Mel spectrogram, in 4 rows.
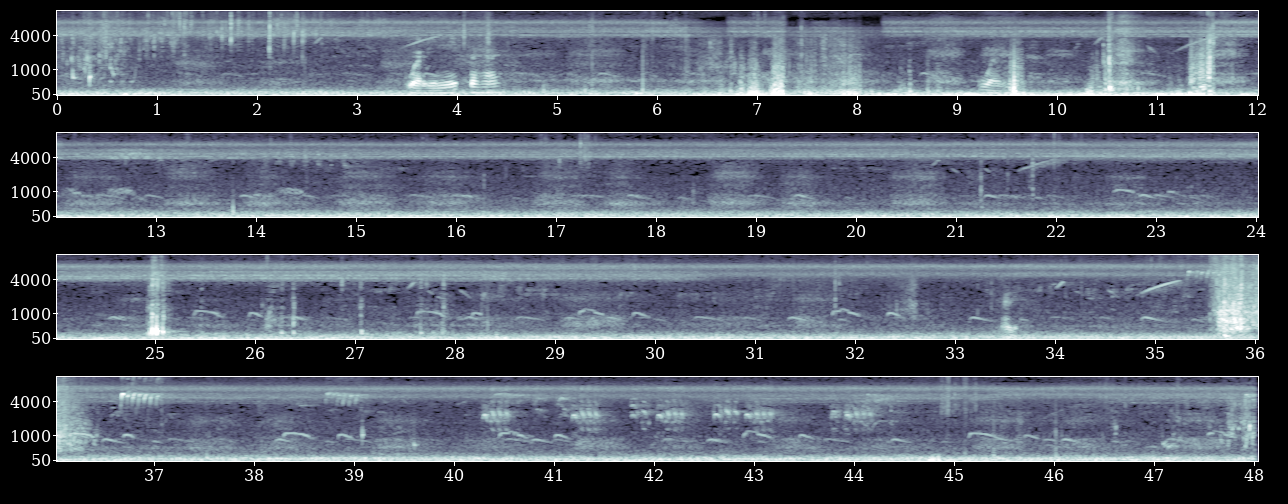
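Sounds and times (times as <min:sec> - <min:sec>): net splashing into water: 0:00.0 - 0:01.3, 0:35.6 - 0:36.5
insect buzz: 0:00.0 - 0:48.0
birds chirping: 0:08.3 - 0:23.5, 0:24.2 - 0:48.0.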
